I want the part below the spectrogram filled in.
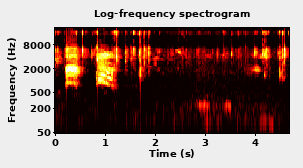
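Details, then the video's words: {'caption': 'Crows at morning feeding time: two loud harsh caws in quick succession, then softer scattered chirps and calls with background clatter.'} "Crows Feeding Time in the morning | Crow Sounds"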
